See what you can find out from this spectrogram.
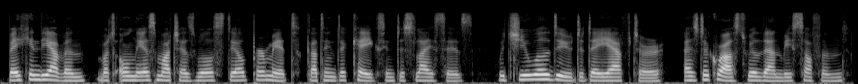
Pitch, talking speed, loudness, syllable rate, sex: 185 Hz, 215 wpm, -19 LUFS, 5.3 syllables/s, female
